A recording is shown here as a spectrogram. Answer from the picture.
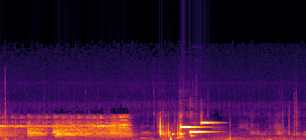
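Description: Tinny electronic music from a LeapFrog Tag reading pen's small speaker, stopping about two and a half seconds in. A few handling knocks follow, then a short electronic chime of three staggered notes from the pen.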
